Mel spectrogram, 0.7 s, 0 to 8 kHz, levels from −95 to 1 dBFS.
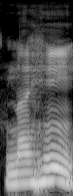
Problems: none marked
